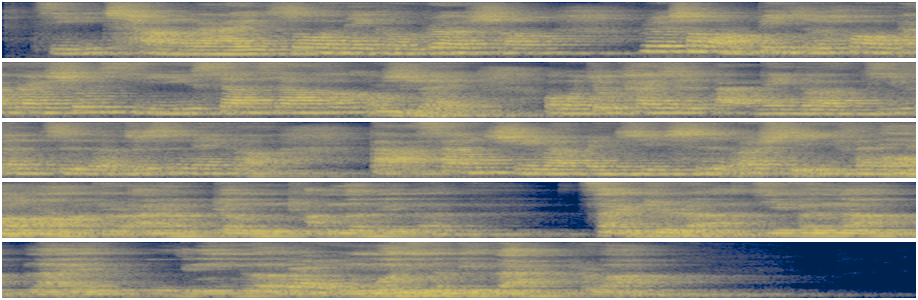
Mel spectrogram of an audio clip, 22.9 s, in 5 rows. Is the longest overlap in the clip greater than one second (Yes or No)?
No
